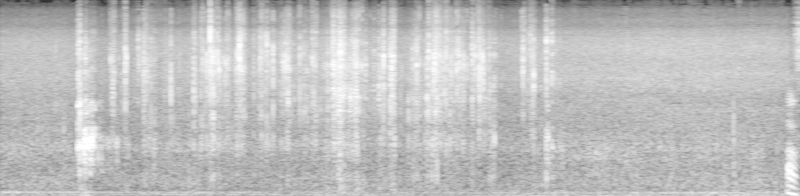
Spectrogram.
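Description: Small cardboard box and plastic packaging being opened and handled: a run of crinkly, crackling rustles over a steady low hum.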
